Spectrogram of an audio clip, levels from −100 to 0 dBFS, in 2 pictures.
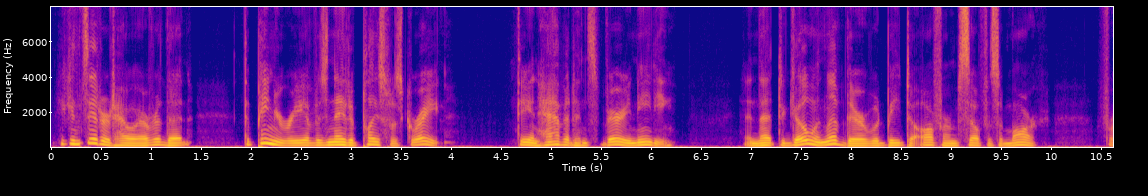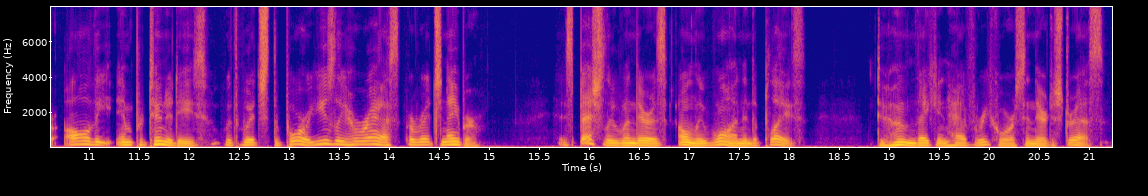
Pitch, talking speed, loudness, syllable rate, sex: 140 Hz, 175 wpm, -17 LUFS, 5.8 syllables/s, male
